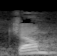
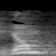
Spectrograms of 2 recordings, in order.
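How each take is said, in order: First: The word begins with a j sound. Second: The word begins with a y sound. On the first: "Same word. Different tongue" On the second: "Different tongue, different inflection"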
